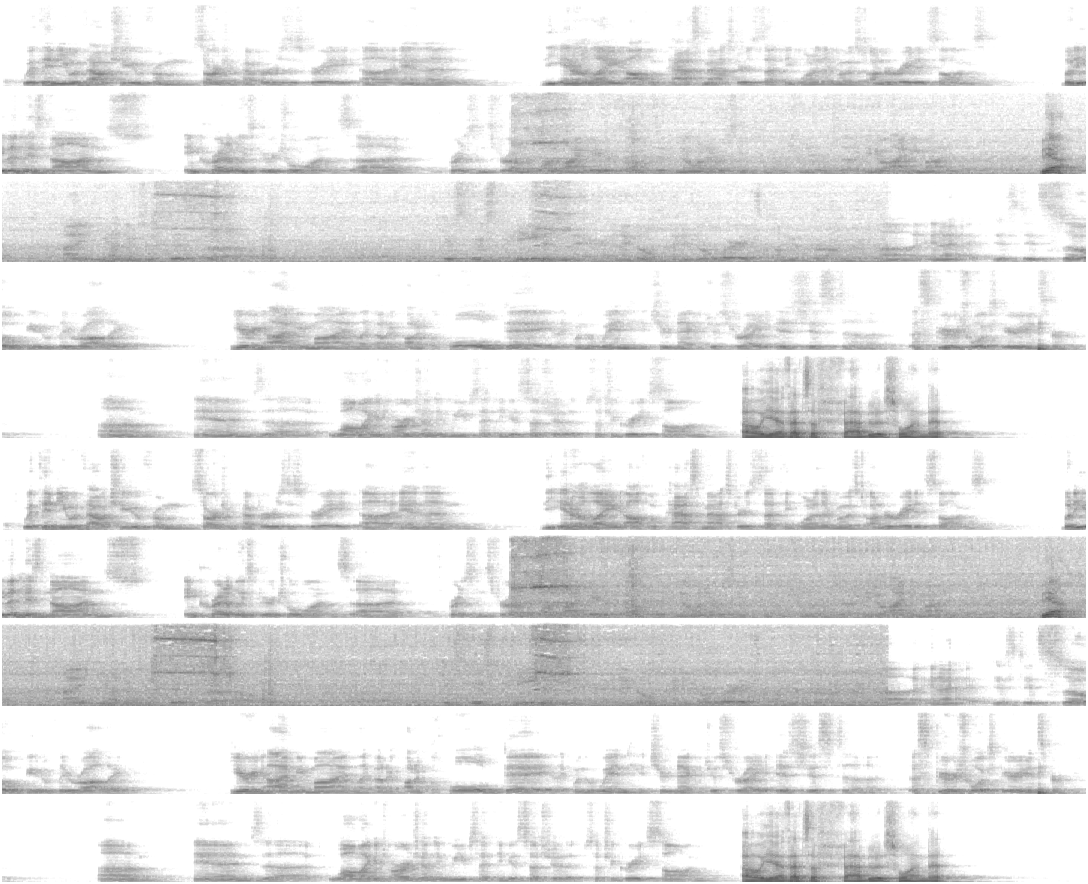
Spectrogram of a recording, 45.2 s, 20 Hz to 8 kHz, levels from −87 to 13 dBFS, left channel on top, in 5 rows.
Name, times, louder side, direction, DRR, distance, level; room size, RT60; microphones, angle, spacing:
voice 1, 0.2-3.8 4.5-8.2 8.8-10.2 10.5-17.0 18.6-20.1 21.7-28.1 29.0-35.9 36.9-37.4 37.7-42.0, equal, 80° right, 3.4 m, -42 dB
sound 1, 13.3-25.4, right 9 dB, 65° right, 0.4 m, -41 dB
voice 2, 42.3-43.9, equal, ahead, 0.4 m, -26 dB
25.5 x 8.7 x 2.7 m
head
